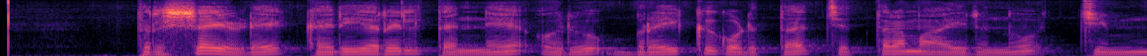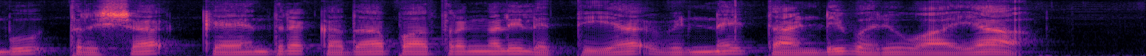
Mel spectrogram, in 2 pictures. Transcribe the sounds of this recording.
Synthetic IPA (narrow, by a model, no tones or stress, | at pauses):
t̪riʂɐjuɽe̞kɐɾijɐrilt̪ɐnːe̞ʔo̞ɾubrejkːɨko̞ɽut̪ːɐt͡ɕit̪rɐmaːjiɾunːut͡ɕimbut̪riʂɐke̞ːnd̪ɾɐkɐd̪aːpaːt̪rɐŋːɐɭile̞t̪ːijɐʋiɳːet̪aːɳɖiʋɐɾuʋaːjɐ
